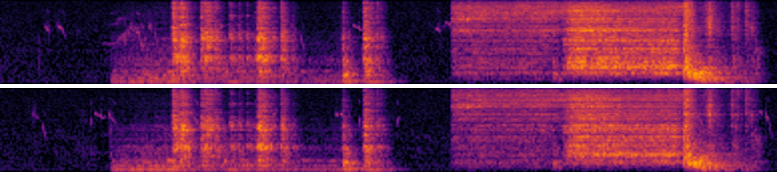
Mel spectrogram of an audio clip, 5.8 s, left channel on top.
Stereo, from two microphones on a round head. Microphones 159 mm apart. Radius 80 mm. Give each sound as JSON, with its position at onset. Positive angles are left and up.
{"t": 0.8, "sound": "dishes clattering", "side_deg": 25, "distance_m": 3.0}
{"t": 3.4, "sound": "a pop", "side_deg": 10, "distance_m": 4.0}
